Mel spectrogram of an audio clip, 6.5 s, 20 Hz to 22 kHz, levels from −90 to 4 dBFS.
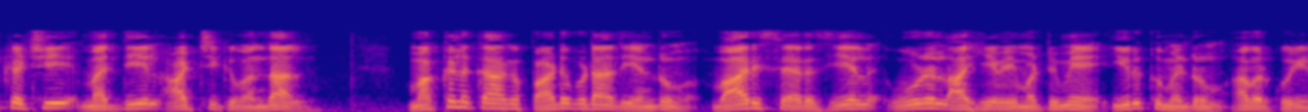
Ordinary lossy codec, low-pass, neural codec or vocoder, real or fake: MP3, 48 kbps; 7.2 kHz; codec, 16 kHz, 4 kbps, FunCodec, trained on Chinese and English, 50 frames a second; fake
